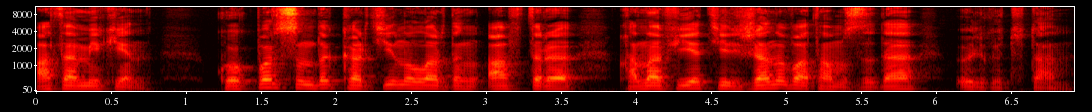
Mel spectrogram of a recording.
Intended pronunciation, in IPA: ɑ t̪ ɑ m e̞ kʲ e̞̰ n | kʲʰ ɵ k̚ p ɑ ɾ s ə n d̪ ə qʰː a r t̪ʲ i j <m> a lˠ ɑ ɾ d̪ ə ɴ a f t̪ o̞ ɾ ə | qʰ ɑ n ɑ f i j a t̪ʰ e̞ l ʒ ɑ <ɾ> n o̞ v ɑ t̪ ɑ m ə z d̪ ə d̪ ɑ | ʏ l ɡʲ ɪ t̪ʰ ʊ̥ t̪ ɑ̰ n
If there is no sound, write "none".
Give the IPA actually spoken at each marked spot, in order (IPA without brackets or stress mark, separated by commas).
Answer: n, none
